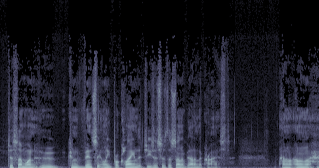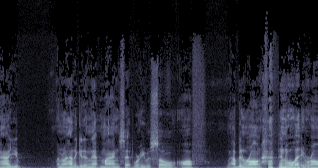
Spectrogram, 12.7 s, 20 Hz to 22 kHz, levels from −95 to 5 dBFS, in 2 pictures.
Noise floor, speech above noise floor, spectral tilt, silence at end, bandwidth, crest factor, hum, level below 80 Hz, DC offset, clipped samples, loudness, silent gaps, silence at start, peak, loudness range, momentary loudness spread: -57 dBFS; 31 dB; -6 dB/octave; 0 s; 17 kHz; 22 dB; none; -48 dBFS; under 0.1%; under 0.1%; -26 LUFS; none; 0.15 s; -6 dBFS; 6 LU; 11 LU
